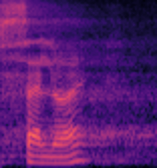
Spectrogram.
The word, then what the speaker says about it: Saloi: Alors, est-ce qu'on prononce Saloy ou est-ce qu'on prononce Saloy? Saloy.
